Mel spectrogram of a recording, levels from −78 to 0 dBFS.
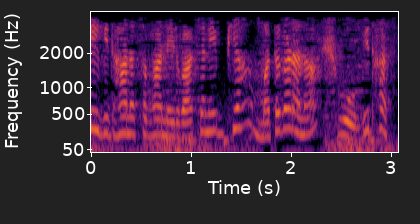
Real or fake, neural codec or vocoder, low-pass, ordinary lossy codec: real; none; 3.6 kHz; MP3, 16 kbps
